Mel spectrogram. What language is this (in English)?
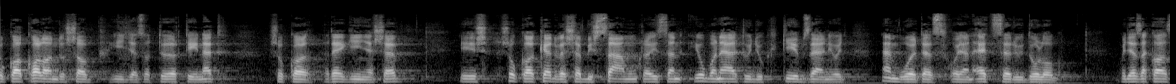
Hungarian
